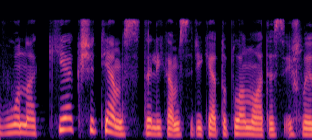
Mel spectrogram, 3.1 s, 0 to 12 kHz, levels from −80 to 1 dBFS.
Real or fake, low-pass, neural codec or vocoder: real; 7.2 kHz; none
